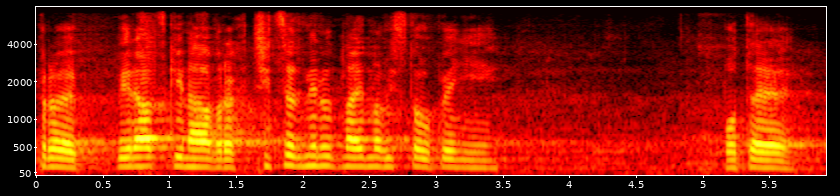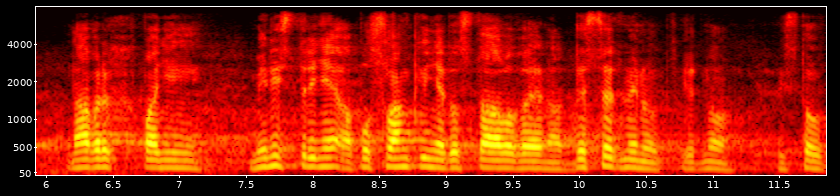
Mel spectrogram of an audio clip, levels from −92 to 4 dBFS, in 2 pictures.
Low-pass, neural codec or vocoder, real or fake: 7.2 kHz; codec, 16 kHz, 16 kbps, FreqCodec, smaller model; fake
